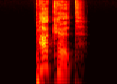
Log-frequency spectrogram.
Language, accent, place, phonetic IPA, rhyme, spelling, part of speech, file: German, Germany, Berlin, [ˈpakət], -akət, packet, verb, De-packet.ogg
- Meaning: imperative plural of packen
